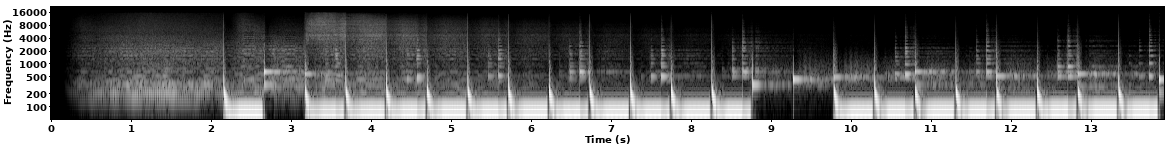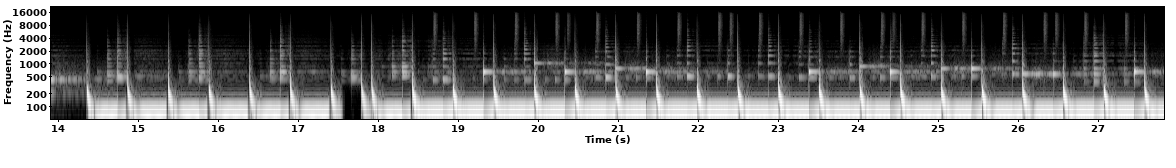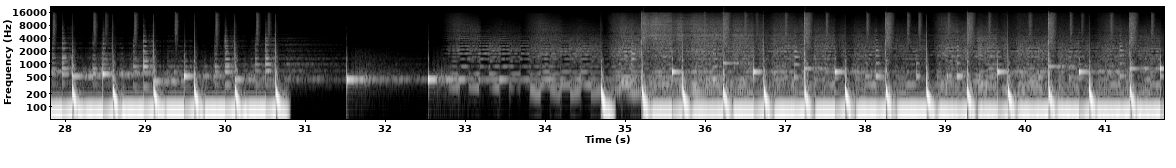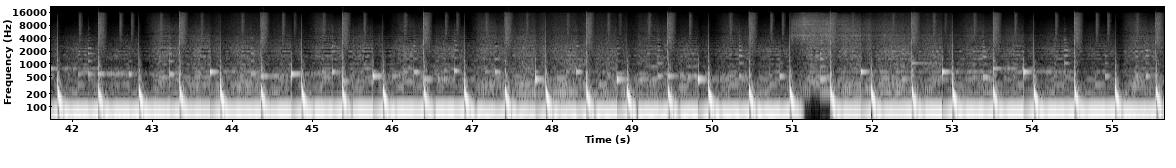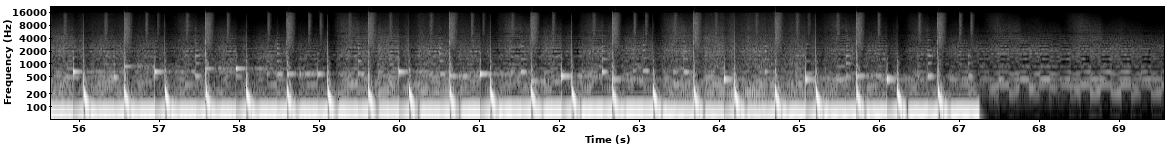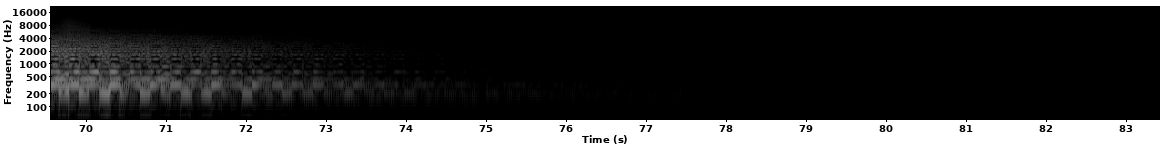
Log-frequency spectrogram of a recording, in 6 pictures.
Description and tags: HV Loops (2014) - This Past
!SO HERE THEY ARE!
There is no theme set for genre's, just 1 minute or so for each loop, for you to do what ya like with :)
Thanks for all the emails from people using my loops. It honestly makes me the happiest guy to know people are using my sound for some cool vids. N1! :D
x=X
bass, compression, electronic, eq, full-loop, fx, hats, kick, lead, limiter, loop, mastering, mix, pads, snare, synths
